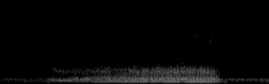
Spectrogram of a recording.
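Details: English bulldog named Gamète snoring: one long rasping inhale of about two seconds, a low rumbling snore with buzzy layered overtones swelling then stopping abruptly, in a quiet indoor setting.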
